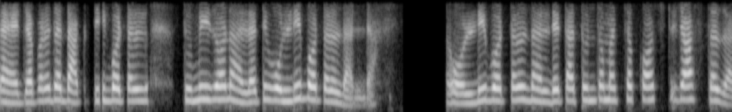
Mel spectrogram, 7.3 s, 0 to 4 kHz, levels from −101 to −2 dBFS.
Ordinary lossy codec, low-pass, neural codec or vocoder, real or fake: none; 3.6 kHz; codec, 16 kHz in and 24 kHz out, 1 kbps, XY-Tokenizer; fake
